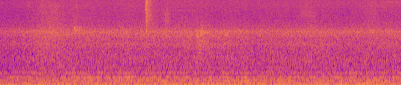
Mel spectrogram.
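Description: Steady low hum of meeting-room background noise, in the manner of ventilation or an electrical hum, with a couple of faint clicks.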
